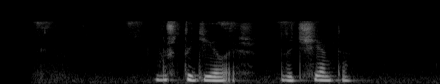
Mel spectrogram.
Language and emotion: Russian, angry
